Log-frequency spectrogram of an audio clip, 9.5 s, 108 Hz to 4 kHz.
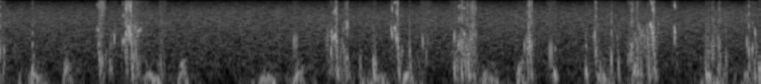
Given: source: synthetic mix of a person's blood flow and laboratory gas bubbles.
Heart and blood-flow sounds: Doppler ultrasound of blood flow; precordium
0.00-0.11 s: bubbles
0.38-0.48 s: bubbles
1.21-1.48 s: bubbles
1.52-1.88 s: bubbles
2.00-2.10 s: bubbles
3.66-3.79 s: bubbles
4.08-4.42 s: bubbles
4.50-4.56 s: bubbles
4.65-4.75 s: bubbles
4.88-5.07 s: bubbles
5.13-5.21 s: bubbles
5.27-5.43 s: bubbles
5.64-6.02 s: bubbles
6.54-6.71 s: bubbles
6.85-7.02 s: bubbles
7.30-7.79 s: bubbles
7.83-8.28 s: bubbles
8.41-8.50 s: bubbles
8.80-9.12 s: bubbles
9.32-9.52 s: bubbles
From the record:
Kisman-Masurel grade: 333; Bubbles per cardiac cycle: rolling drumbeat, 9 or more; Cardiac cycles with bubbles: 50 to 99%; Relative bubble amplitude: loud (0.450 to 0.775); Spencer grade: 3 (all of the cardiac periods contain showers or single bubble signals, but not dominating or overriding the cardiac motion signals); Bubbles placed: anywhere in the cardiac cycle

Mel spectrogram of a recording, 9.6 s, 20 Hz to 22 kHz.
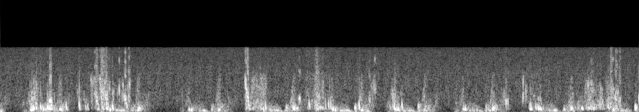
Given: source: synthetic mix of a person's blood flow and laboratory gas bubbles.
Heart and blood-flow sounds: Doppler ultrasound of blood flow; precordium
0.42-0.83 s: bubbles
0.96-1.05 s: bubbles
1.14-1.97 s: bubbles
3.65-4.03 s: bubbles
4.42-4.52 s: bubbles
4.58-5.01 s: bubbles
5.35-5.44 s: bubbles
5.52-5.65 s: bubbles
5.84-6.08 s: bubbles
7.54-7.66 s: bubbles
7.82-8.16 s: bubbles
8.63-9.36 s: bubbles
9.54-9.59 s: bubbles
From the record:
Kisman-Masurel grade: 232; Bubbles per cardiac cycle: several, 3 to 8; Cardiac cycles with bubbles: 50 to 99%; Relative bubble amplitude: moderate (0.250 to 0.450); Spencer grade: 3 (all of the cardiac periods contain showers or single bubble signals, but not dominating or overriding the cardiac motion signals); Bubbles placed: only in the low amplitude regions of the cardiac cycle

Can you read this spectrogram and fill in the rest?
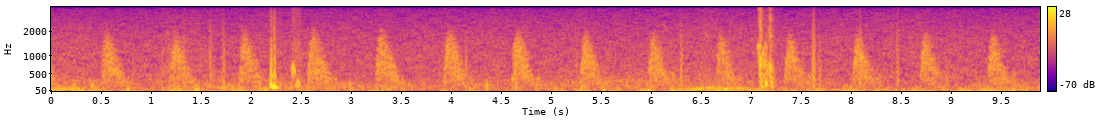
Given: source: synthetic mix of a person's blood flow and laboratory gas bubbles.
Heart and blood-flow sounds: Doppler ultrasound of blood flow; subclavian vein
2.17-2.31 s: bubbles
2.40-2.51 s: bubbles
7.06-7.25 s: bubbles
From the record:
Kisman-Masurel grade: 113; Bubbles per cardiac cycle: 1 to 2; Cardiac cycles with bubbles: 1 to 10%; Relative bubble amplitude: loud (0.450 to 0.775); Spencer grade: 1 (occasional bubble signal discernible with the cardiac motion signal, with majority of cardiac periods free of bubbles); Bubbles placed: anywhere in the cardiac cycle

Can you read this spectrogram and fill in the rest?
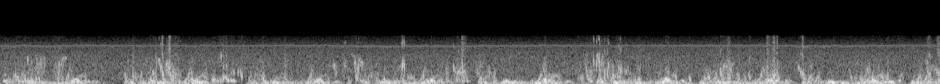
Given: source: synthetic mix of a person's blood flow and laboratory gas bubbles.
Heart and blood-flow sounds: Doppler ultrasound of blood flow; precordium
0.00-0.48 s: bubbles
0.51-0.68 s: bubbles
1.21-1.84 s: bubbles
2.08-2.46 s: bubbles
2.59-2.67 s: bubbles
2.73-2.94 s: bubbles
3.31-4.17 s: bubbles
4.42-4.93 s: bubbles
5.76-6.44 s: bubbles
6.87-6.95 s: bubbles
7.02-7.53 s: bubbles
7.59-7.82 s: bubbles
7.96-8.14 s: bubbles
8.47-9.05 s: bubbles
9.24-9.41 s: bubbles
From the record:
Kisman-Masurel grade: 343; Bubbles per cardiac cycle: rolling drumbeat, 9 or more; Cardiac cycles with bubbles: 100%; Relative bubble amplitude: loud (0.450 to 0.775); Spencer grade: 3 (all of the cardiac periods contain showers or single bubble signals, but not dominating or overriding the cardiac motion signals); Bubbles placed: only in the low amplitude regions of the cardiac cycle

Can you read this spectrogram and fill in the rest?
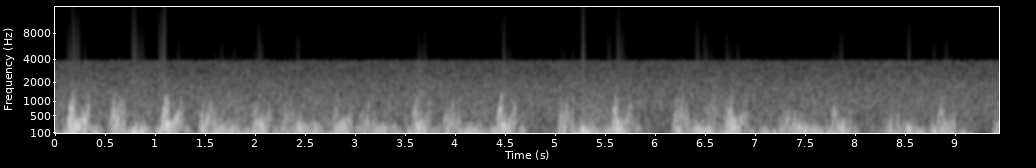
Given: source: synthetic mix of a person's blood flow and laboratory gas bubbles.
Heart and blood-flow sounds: Doppler ultrasound of blood flow; precordium
3.60-3.68 s: bubbles
From the record:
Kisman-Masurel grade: 112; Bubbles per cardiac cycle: 1 to 2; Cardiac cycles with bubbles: 1 to 10%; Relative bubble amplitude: moderate (0.250 to 0.450); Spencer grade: 1 (occasional bubble signal discernible with the cardiac motion signal, with majority of cardiac periods free of bubbles); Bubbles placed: only in the low amplitude regions of the cardiac cycle

